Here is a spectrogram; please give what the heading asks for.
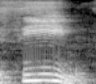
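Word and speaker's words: scene: अब देखिए सी सर्स, उसके बाद देखिए सीन सी साइलेंट हो गया, सीन, साइंस एस सी आई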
